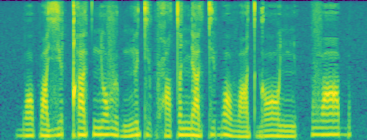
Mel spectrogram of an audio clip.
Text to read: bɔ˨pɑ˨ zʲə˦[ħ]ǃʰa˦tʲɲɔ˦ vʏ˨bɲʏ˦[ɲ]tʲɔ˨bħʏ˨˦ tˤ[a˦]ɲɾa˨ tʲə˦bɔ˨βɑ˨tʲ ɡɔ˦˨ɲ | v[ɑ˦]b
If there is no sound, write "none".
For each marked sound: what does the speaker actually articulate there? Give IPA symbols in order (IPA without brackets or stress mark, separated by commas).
none, none, ə˦, ɑ˦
